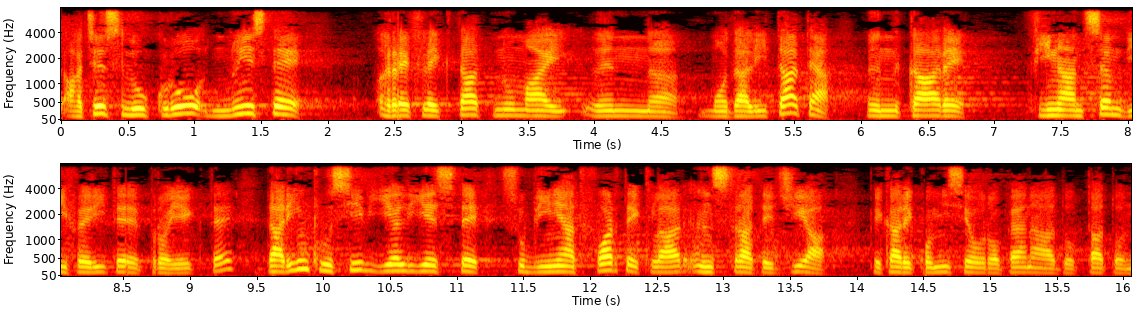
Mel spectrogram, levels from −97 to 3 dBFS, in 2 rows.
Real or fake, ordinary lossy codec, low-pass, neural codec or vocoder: real; none; 7.2 kHz; none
